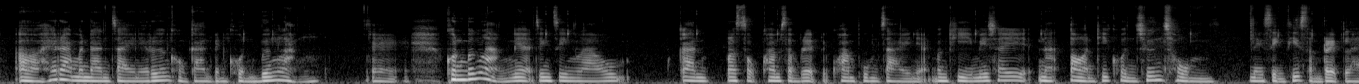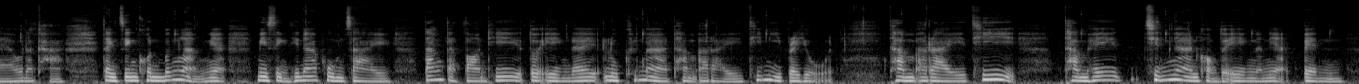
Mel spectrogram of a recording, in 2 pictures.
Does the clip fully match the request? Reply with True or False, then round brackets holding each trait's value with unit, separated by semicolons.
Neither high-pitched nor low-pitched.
True (165 Hz)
